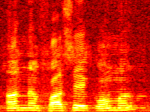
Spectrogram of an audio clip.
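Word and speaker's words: أنفسكم: تو علماء نے فرمایا یہ تو ہم نے سمجھا کہ من انفسکم، فے پر پیش پڑی، سین کے نیچے زیر پڑی، یہ ہم نے لگائیں زبریں زیریں، لیکن ہو سکتا ہے اس کا دوسرا تلفظ ہو، اور وہ کیا ہے؟ من انفسکم، فے پر پیش کی بجائے ہو سکتا ہے زبر ہو، کیونکہ رب نے زبریں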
